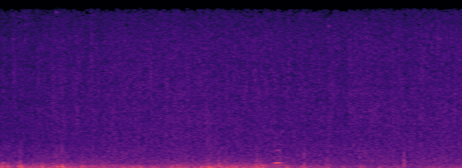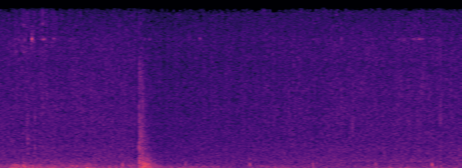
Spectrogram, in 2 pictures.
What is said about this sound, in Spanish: Esta noche llueve.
